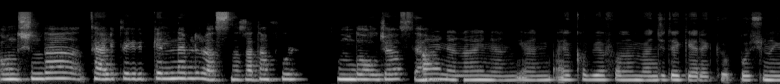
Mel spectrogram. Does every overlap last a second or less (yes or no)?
yes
